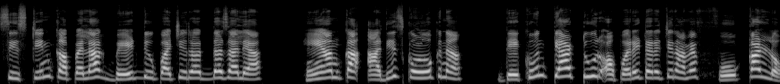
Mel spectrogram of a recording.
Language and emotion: Goan Konkani, angry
